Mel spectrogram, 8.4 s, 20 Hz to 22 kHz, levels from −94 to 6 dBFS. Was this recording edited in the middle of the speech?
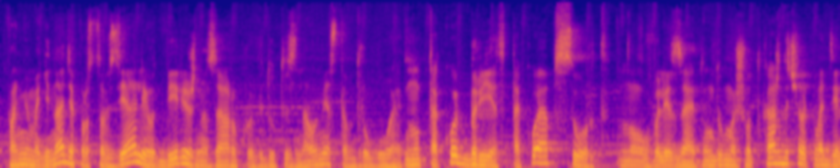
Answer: yes; 1 cut; at 4.0 s

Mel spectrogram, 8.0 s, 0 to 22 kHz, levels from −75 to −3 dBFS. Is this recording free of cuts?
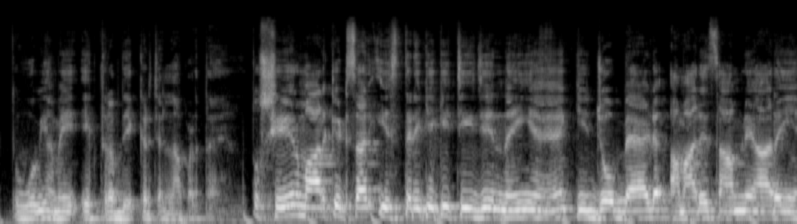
yes; 0 cuts

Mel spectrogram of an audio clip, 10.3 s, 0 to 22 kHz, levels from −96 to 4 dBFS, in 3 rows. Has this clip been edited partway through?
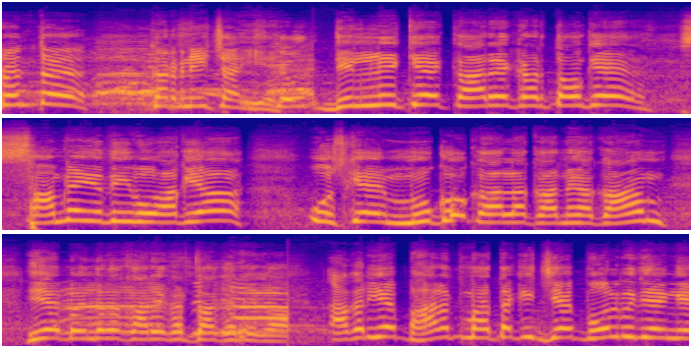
yes; 2 cuts; at 1.5 s, 8.3 s

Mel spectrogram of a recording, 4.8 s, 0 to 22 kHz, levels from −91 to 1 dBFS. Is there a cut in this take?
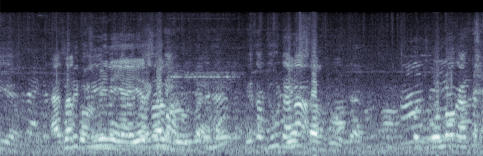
no; 0 cuts

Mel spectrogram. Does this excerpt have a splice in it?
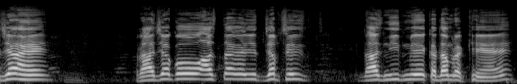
no; 0 cuts

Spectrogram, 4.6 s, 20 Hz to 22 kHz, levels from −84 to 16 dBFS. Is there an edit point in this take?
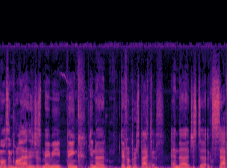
yes; 1 cut; at 1.7 s

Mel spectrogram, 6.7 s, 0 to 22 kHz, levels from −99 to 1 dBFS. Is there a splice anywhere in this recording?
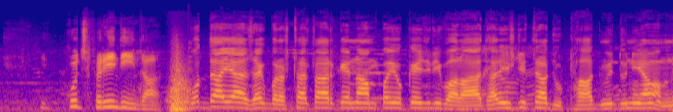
yes; 1 cut; at 1.9 s

